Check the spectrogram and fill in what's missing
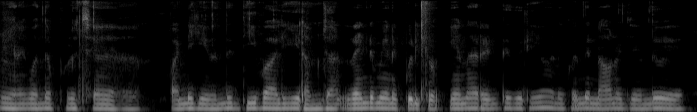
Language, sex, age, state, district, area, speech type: Tamil, male, 18-30, Tamil Nadu, Tiruppur, urban, spontaneous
